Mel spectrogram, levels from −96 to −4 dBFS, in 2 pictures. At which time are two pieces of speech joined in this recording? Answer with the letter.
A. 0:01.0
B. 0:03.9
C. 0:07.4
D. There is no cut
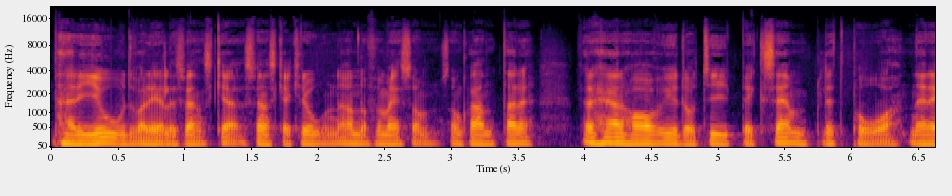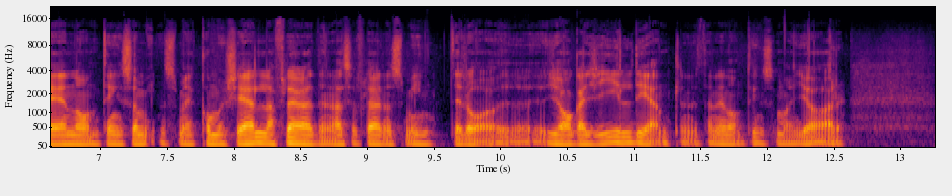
C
